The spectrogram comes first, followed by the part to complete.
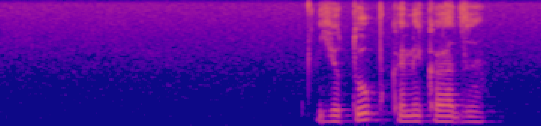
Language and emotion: Russian, neutral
